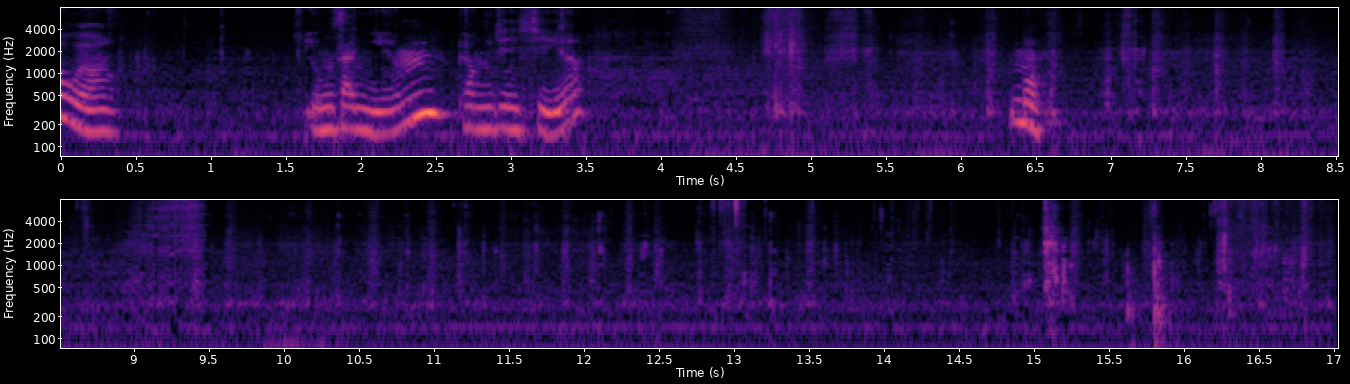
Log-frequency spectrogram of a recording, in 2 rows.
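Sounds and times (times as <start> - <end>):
person chewing a sandwich: 3.9 - 17.0.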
